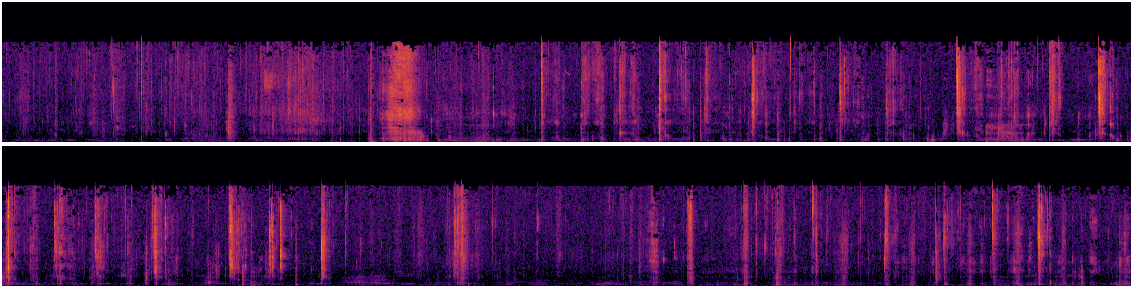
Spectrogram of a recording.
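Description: Close-miked chewing of a Lotteria shrimp burger with its fried, breadcrumbed shrimp patty, with frequent sharp crunches at irregular intervals. The loudest crunch comes about five seconds in.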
